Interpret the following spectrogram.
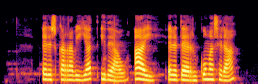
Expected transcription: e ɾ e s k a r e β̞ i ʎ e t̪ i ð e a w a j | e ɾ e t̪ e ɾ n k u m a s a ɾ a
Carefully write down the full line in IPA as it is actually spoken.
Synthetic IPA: e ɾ e s k a r a β̞ i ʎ a t̪ i ð e a w a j | e ɾ e t̪ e ɾ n k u m a s e ɾ a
